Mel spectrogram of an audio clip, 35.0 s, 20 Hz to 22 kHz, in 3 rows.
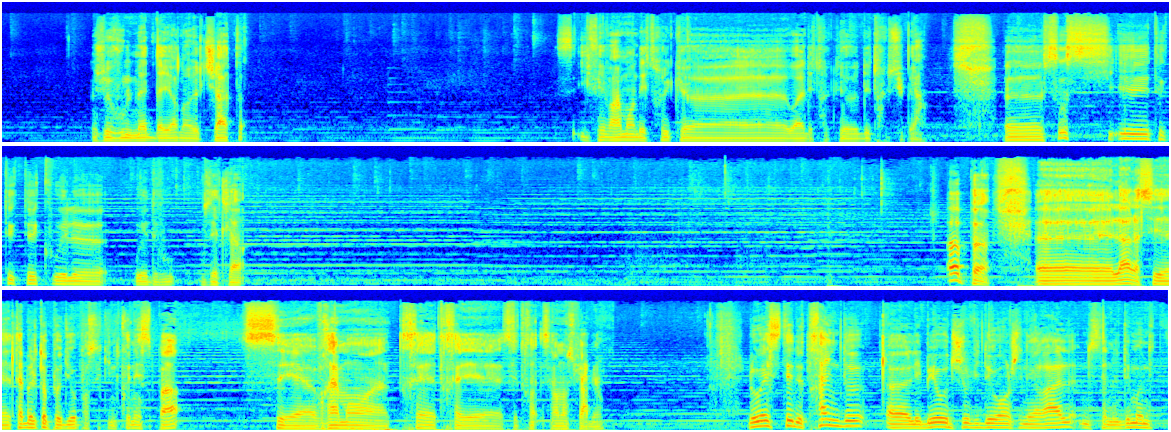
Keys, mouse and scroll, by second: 1.5 click.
